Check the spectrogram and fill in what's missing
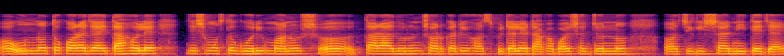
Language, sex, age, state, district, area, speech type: Bengali, female, 30-45, West Bengal, South 24 Parganas, rural, spontaneous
